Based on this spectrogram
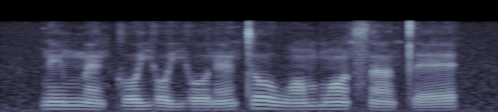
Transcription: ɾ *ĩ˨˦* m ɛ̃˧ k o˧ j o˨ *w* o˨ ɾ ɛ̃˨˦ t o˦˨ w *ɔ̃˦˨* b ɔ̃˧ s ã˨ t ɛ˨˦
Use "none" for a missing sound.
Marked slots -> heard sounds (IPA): ĩ˦, j, ɔ̃˨˦

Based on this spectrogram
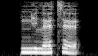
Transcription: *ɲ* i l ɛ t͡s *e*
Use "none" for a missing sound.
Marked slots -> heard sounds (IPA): ɲ, ɛ

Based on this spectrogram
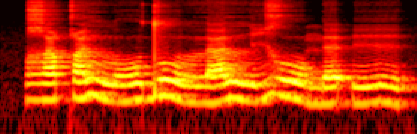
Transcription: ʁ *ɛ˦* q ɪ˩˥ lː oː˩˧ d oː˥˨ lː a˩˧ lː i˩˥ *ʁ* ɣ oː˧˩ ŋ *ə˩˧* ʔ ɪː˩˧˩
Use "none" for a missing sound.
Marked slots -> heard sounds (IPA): ɛ˩˧, none, ɛ˩˧

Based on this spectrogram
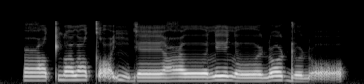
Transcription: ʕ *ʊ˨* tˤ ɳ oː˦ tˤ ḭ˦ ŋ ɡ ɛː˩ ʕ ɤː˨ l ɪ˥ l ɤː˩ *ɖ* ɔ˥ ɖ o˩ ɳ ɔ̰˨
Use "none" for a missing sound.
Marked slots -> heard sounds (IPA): ɔ˨, ɳ

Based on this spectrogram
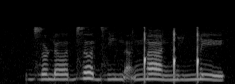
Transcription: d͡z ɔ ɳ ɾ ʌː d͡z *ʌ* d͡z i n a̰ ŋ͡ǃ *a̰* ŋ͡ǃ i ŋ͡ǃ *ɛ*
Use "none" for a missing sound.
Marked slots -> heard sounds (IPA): ʌ, a, e

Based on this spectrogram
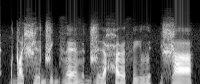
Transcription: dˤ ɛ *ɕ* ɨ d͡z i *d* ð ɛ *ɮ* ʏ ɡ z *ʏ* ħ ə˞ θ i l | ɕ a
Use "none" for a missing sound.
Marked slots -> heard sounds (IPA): ɕ, ɡ, ð, ɨ

